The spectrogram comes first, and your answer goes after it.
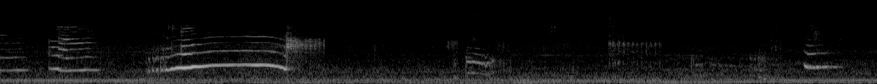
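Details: Domestic cat meowing indoors, a few drawn-out harmonic meows, one long rising-then-falling cry near the start, followed by quieter short calls with a steady low hum in the background.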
